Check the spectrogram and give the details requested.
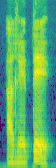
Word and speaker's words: arrêter: To stop in French is arrêter, arrêter, to stop. Arrêter. That's spelled A-R-R-E with a little hat on it, T-E-R.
